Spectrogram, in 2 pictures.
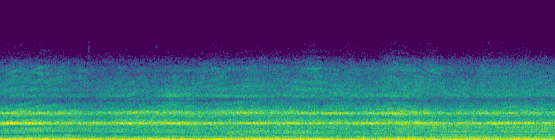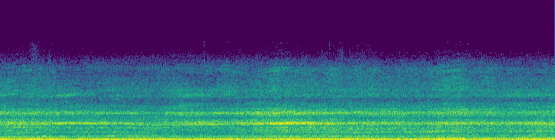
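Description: Military jet aircraft engine roaring during an early-morning launch at RAF Lakenheath, a loud, steady broadband rumble and whine that holds unbroken from start to finish.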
